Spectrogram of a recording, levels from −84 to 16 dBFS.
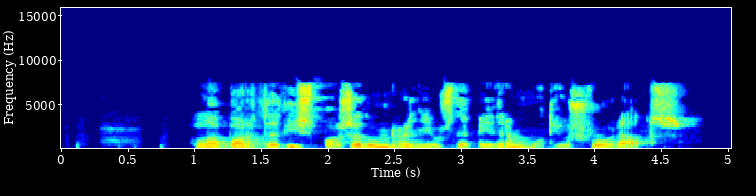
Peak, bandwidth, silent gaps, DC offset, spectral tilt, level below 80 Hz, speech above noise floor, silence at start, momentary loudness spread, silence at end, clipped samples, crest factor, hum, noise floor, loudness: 0 dBFS; 7.8 kHz; none; under 0.1%; -3 dB/octave; -60 dBFS; 36 dB; 1 s; 7 LU; 0.3 s; under 0.1%; 20 dB; none; -55 dBFS; -19 LUFS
